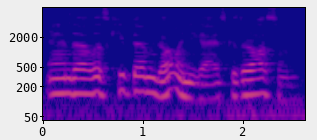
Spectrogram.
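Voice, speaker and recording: A man's voice: a little high, brisk, darkish tone. A man hosting an online comedy show, talking casually with many fillers as he introduces the next act. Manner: casual, filler-heavy, upbeat. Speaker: show host.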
